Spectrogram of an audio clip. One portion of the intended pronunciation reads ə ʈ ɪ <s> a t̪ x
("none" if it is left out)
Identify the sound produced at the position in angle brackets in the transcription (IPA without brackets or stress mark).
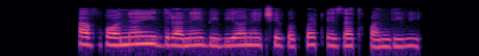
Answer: z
